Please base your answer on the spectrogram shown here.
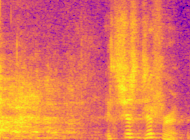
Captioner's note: audience laughs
